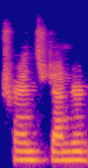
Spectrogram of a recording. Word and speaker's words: transgender: please to note that transgender does not have an ed at the end it's often mispronounced um okay so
